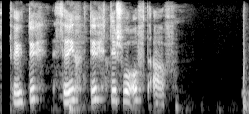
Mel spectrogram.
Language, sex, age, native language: Icelandic, male, 6, Icelandic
